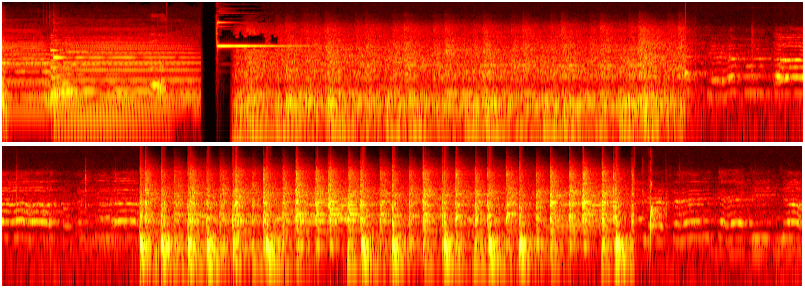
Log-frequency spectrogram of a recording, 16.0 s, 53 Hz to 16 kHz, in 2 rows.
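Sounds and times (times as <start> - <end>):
sustained melody notes: 0.0 - 6.8
driving drum beat: 2.3 - 7.0, 9.4 - 14.7
dense noisy music: 2.4 - 6.8.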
